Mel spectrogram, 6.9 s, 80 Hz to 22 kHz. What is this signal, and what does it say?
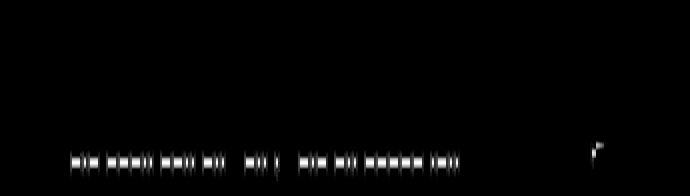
Morse code, heard as a keyed tone, about 40 wpm, 700 Hz. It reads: K8ZD DE KD0L
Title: USA Callsign DE Callsign - 4 Characters - 40wpm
